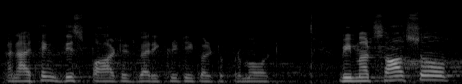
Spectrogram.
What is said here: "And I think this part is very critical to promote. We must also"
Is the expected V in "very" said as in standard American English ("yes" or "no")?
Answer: yes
